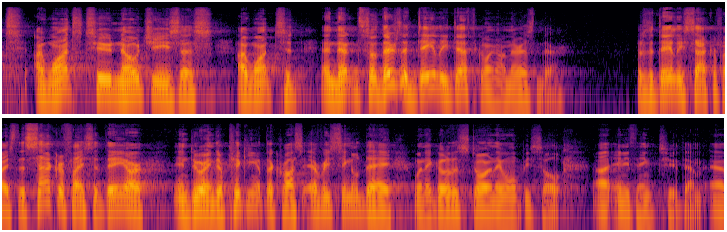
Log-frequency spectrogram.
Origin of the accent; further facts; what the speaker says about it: United States; Then I look at myself. I'm an American, and it's like, when have I ever sacrificed?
